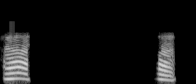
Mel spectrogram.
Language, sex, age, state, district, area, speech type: Bengali, female, 30-45, West Bengal, Uttar Dinajpur, urban, conversation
